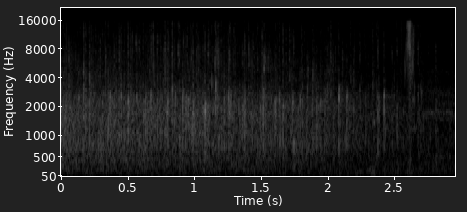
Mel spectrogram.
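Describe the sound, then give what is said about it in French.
Applause from an audience thanking themselves for their generosity and support of a project: a faint, steady wash of dense clapping with a few sharper claps standing out near the end. “Est-ce que vous pouvez vous applaudir pour votre générosité et votre soutien dans ce projet-là?”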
